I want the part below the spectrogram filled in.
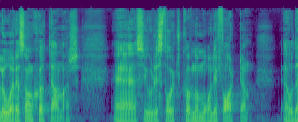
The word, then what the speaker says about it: Stoichkov: Men då försökte ju Bosse Hansson lite kuppa in uttalet Stoichkov. Och la till också, ja, han heter faktiskt så.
